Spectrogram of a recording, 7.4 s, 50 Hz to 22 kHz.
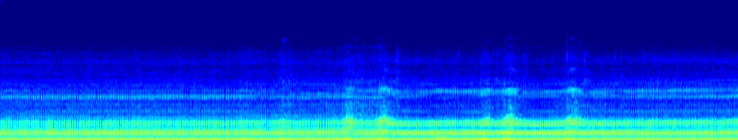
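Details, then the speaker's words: Nearly new Traxxas T-Maxx 2.5 nitro engine after repairing a seized one-way bearing, now running with a new CVEC tuned pipe; steady high buzzing idle with clean throttle blips, sounds the same as with the stock pipe. Normal running. "it sounds the same i can't tell a difference"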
